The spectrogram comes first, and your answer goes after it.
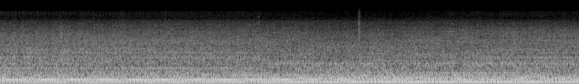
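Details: Craftsman DLT3000 lawn tractor with factory Honda 16.5 hp engine, after fixing no-start and purging water from fuel, on test run: smooth, steady drone at constant speed, no stumbles, knocks or hunting; runs clean and evenly.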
